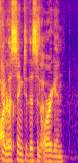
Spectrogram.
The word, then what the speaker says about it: Oregon: Sorry if you're listening to this in Oregon. Yeah, I think I I really hope I'm pronouncing it right because I said I said Oregon and someone like corrected me and they're like it's Oregon and I was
